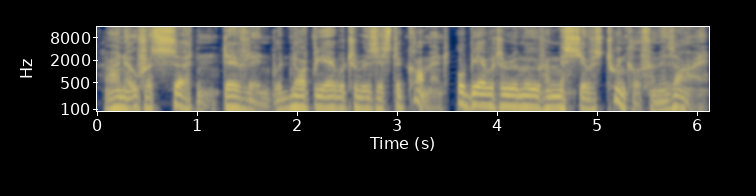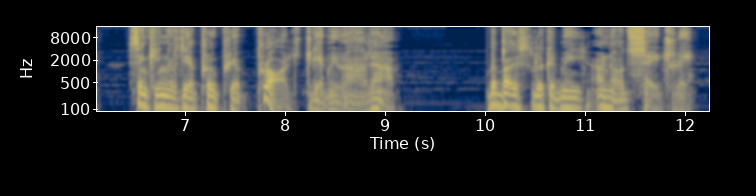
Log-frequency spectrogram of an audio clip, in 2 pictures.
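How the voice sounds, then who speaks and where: A man playing an earnest, deferential young male apprentice, telling his story in a measured, confiding, introspective way. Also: low-pitched, mellow, slightly rough, no room sound, studio quality, exaggerated voice. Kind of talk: first-person dramatic storytelling.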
